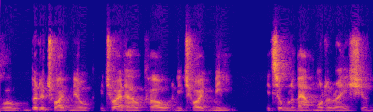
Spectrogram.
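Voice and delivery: ordinary delivery

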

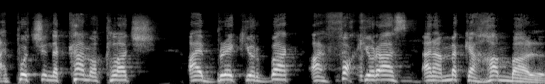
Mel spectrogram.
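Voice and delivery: high wrestler hype voice. Retelling a comedian's joke: Iron Sheik impression. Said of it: "the Iron Sheik always talks about".

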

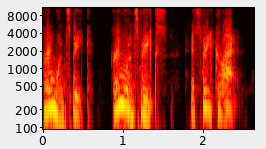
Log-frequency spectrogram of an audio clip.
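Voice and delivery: high, broken rat squeak-talk. Playing two rats that speak to each other in broken, repetitive speech, as talking rats. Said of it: "You can hear the two rats talking to each other. The other three of you, you just hear squeaks. But you can hear one saying to the other".

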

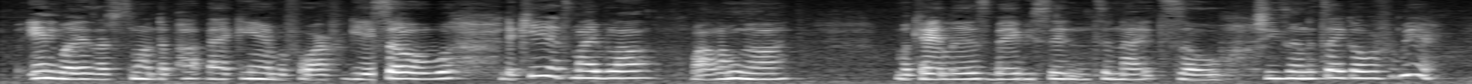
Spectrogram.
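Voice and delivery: puffing, catching breath between words, winded. A mom pops back into her vlog after running up and down the stairs: out of breath. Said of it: "I'm out of breath because I just ran".

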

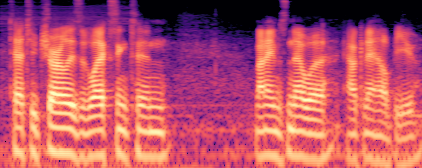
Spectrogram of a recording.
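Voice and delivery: dull, flat, low voice, no enthusiasm. Practicing how to answer a tattoo shop's phone for clients: flat, unenthusiastic. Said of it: "Maybe some enthusiasm".

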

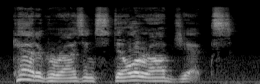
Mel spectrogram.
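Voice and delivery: plain reading voice

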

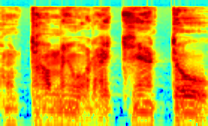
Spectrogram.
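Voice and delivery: gravelly, raspy, creaky undead ghoul voice. Told he can't walk from here, the speaker quotes Lost; accidental ghoul voice. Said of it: "wasn't supposed to sound like a ghoul".

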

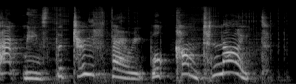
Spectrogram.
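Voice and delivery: eager, excited, high-pitched exclamation. Aunt Mo speaks to Imelda after her baby tooth falls out, excited. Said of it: "Cried Aunt Mo excitedly".

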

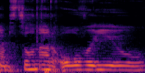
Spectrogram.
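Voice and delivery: ordinary delivery

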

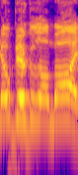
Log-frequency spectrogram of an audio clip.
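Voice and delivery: loud, slow, demanding delivery.

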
